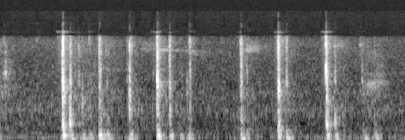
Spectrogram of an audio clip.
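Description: Computer keyboard being typed on: about a dozen separate key clicks at an uneven pace, with a short pause midway.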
